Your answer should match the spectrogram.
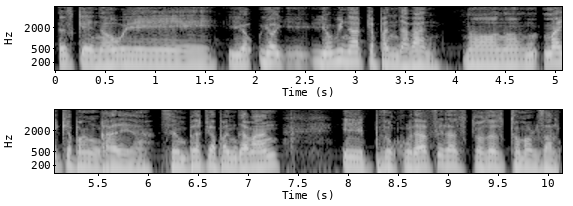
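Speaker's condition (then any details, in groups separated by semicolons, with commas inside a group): Down syndrome; congenital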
